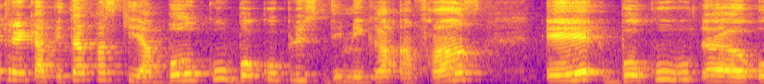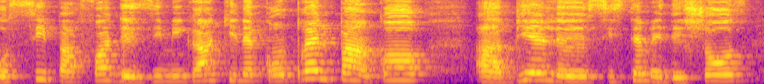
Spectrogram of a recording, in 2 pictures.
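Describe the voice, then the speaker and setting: A woman with a cold hosting a live stream for her educational channel, talking to viewers with many fillers and restarts and turning emphatic as she urges them on. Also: mid-range voice. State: congested with a cold. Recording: echoey room.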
